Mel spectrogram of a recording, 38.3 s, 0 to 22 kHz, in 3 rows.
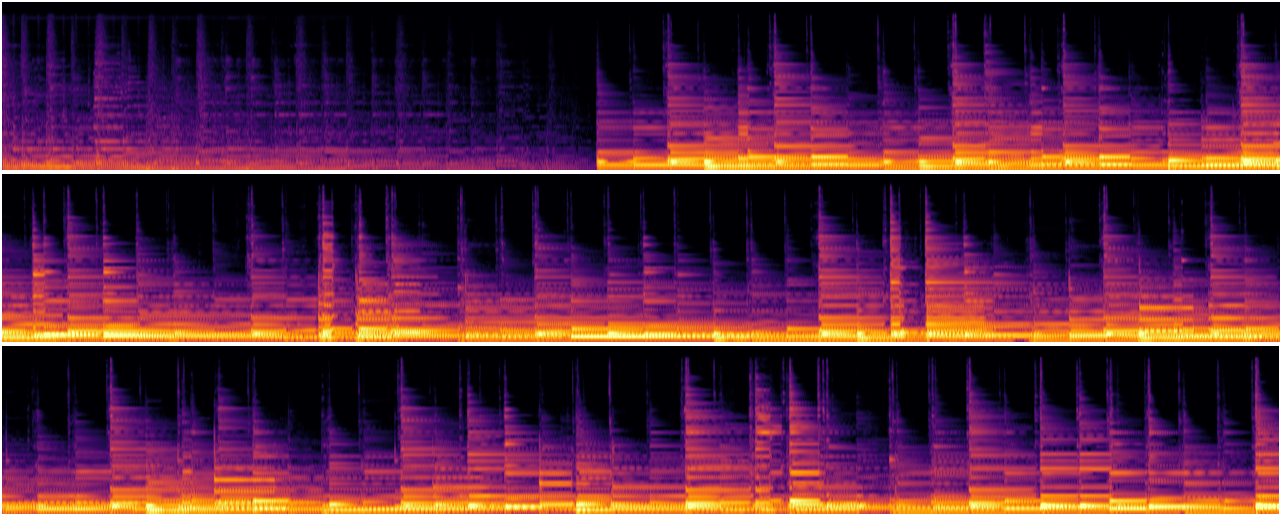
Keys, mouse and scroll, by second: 0.3 KP_1, 2.1 shift+middle click, 2.2 shift+scroll up 2, 2.4 g, 3.8 Tab, 4.3 ctrl+2, 5.0 ctrl+z, 5.3 middle click, 5.5 scroll down 1, 5.7 shift+middle click, 6.0 Tab, 6.3 middle click, 6.7 3, 6.8 click, 7.1 click, 7.3 g, 8.0 Tab, 8.8-9.8 drag, 9.8 KP_0, 10.1 click, 12.5 scroll up 1, 12.7-13.2 shift+middle drag, 13.2-13.8 scroll up 1, 13.8 click, 14.0 Tab, 14.5 ctrl+r, 15.7 3, 15.9 click, 16.2 shift+d, 16.5 p, 16.9 Tab, 17.1 click, 17.5 s, 17.9-18.9 right drag, 18.9 s, 19.3 Tab, 19.6 a, 19.7 e, 20.6 Tab, 20.8 g, 22.0 Tab, 22.2 g, 23.2 Tab, 23.8 g, 25.5 Tab, 26.3 ctrl+r, 29.0 Delete, 29.7 shift+middle drag, 29.8 a, 30.0 f, 30.2 Tab, 30.6 click, 32.2 shift+right click, 32.5 shift+a, 34.5-35.1 scroll down 2, 35.1 click, 35.4-35.9 shift+middle drag, 35.9 scroll down 2, 36.1 g, 37.1 s, 37.3 Tab, 37.8 3, 38.0 shift+z, 38.2 click.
